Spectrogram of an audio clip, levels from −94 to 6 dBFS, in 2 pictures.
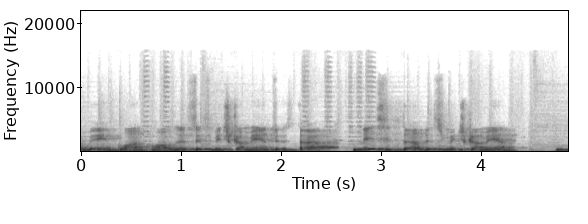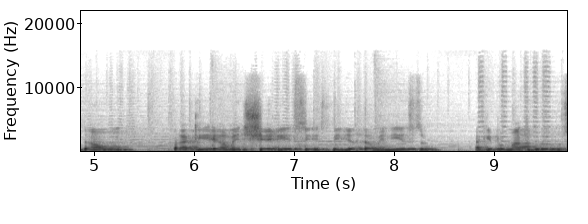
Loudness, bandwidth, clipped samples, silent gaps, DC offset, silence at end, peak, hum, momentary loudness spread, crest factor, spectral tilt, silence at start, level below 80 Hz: -24 LUFS; 13.5 kHz; under 0.1%; none; under 0.1%; 0 s; -4 dBFS; none; 6 LU; 18 dB; -6 dB/octave; 0 s; -54 dBFS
